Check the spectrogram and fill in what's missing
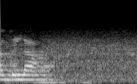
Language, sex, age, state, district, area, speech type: Hindi, female, 18-30, Madhya Pradesh, Seoni, urban, read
